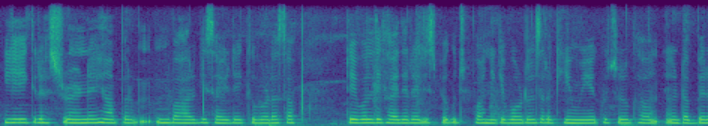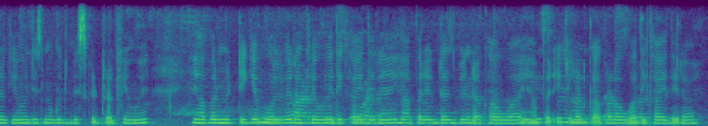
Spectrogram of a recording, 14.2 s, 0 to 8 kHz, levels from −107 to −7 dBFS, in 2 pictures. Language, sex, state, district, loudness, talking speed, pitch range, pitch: Hindi, female, Chhattisgarh, Bastar, -33 LUFS, 275 wpm, 205-215 Hz, 210 Hz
